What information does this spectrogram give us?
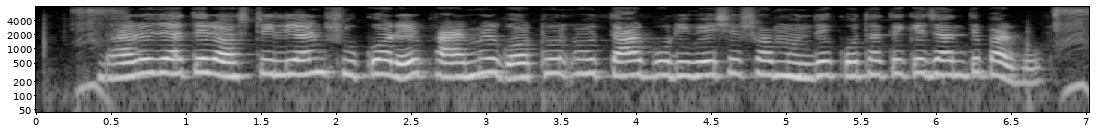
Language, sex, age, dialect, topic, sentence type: Bengali, female, <18, Standard Colloquial, agriculture, question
